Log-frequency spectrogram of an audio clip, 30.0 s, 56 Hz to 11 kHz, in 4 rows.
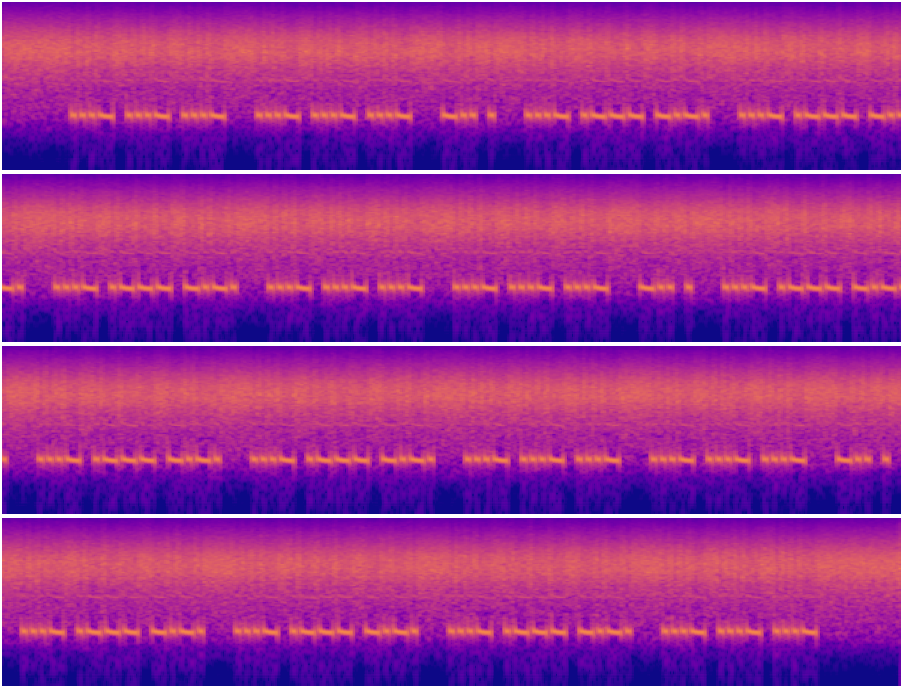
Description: Morse code, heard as a keyed tone, machine-sent, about 31 wpm, 300 Hz, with radio hiss and a squelch burst at the end. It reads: VVV VVV DE VJC VJC VJC VVV VVV DE VJC VJC VJC VVV VVV DE VJC VJC VJC VVV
